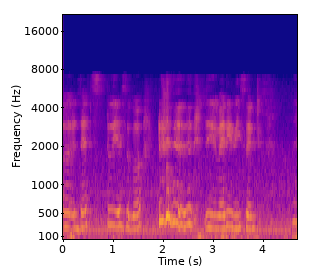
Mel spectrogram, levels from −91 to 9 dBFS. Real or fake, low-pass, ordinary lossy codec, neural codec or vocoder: real; 7.2 kHz; none; none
